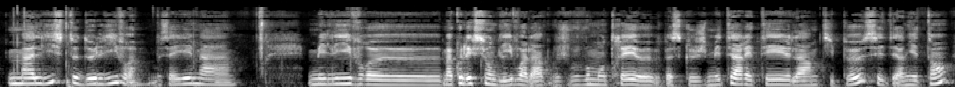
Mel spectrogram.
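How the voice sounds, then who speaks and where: A woman's voice: lowish voice, vocal fry, mellow, slightly rough. A woman vlogger chatting casually about her coloring books, hesitating often with fillers and restarts. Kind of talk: casual chat.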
